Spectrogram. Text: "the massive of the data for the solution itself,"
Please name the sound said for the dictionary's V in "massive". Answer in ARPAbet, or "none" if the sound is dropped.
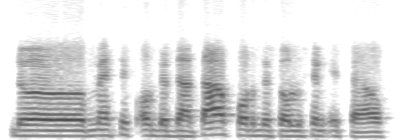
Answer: F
